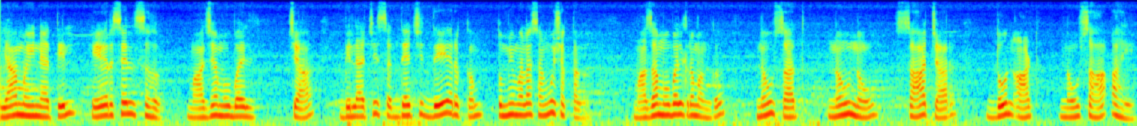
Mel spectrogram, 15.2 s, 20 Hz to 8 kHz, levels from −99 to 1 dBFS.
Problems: constant background noise, continuous background conversations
